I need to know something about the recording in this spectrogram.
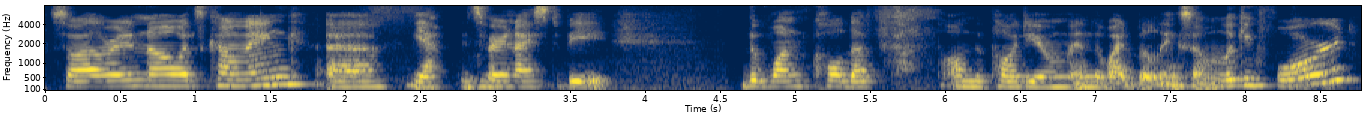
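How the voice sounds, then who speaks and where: A woman's voice: medium pitch, moderate pace. A young woman from Lithuania, a graduating master's student, talking cheerfully as a podcast guest. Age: young adult. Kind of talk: casual podcast interview.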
